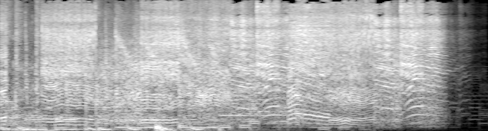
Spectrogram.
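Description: Motocross bike engines revving, the pitch rising and falling through the gears, mixed with background music; it all fades out near the end.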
